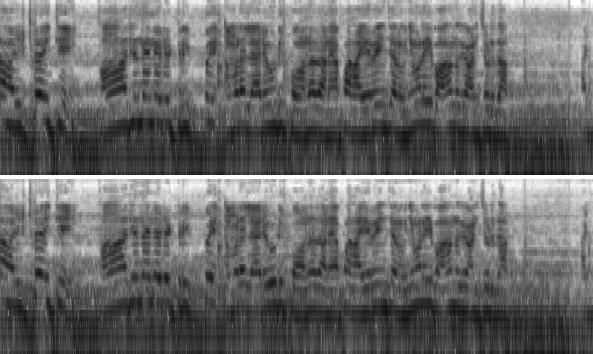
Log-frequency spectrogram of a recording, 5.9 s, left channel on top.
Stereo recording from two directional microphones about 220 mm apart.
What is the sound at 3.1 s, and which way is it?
A man's voice, 35° left (ahead or behind).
